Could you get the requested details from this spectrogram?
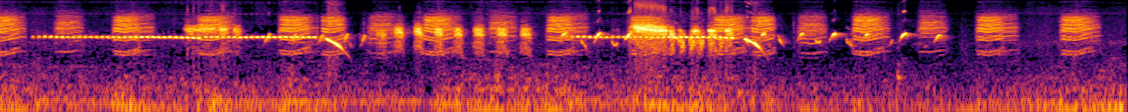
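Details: Iora, called Huýt Cô or Chim Nghệ locally, repeats rapid buzzy rasps. Two long, flat, finely trilled whistles each finish in a falling slur.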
